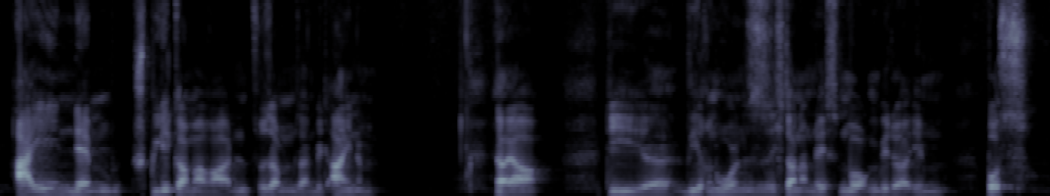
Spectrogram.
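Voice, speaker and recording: Against a quiet background, this voice moves at a very slow pace with lively intonation and long, frequent pauses. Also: man. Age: 70s. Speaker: podcaster. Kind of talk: casual monologue. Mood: critical, somewhat sarcastic. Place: home room. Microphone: phone near.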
